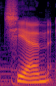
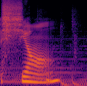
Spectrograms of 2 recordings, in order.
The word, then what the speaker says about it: Chien: the French pronunciation, but I just discovered it is Qian, not Xiang.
